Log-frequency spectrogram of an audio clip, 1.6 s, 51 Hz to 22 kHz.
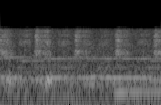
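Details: Two pet dogs, Dacar the Pomeranian and Mikko the Lhasa Apso, breathing hard after a frisbee game: soft, breathy panting bursts repeated roughly every 0.4 seconds, steady and rhythmic, with low room hum beneath.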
